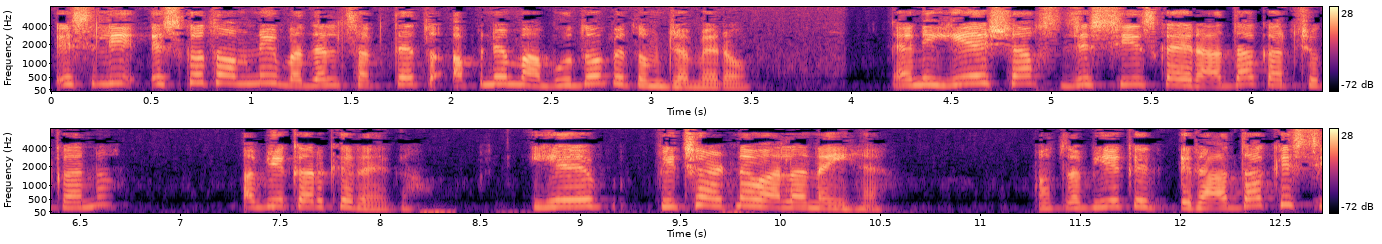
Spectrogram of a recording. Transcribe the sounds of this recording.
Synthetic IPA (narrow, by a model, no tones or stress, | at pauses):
ɪslieʔɪskot̪oɦɐmnɐɦĩbɐd̪əlsɐkt̪et̪oʔɐpnemaːbuːd̪õpet̪ʊmd͡ʒɐmeɾɐɦoː | jaːnijeʃɐxsd͡ʒɪst͡ʃiːzkaɪɾaːd̪akɐɾt͡ʃʊkaɦɛna | ɐbjekɐɾkeɾɐɦeːɡaː | jeːpiːt͡ʃʰeɦɐʈneʋaːlanɐɦĩɦɛː | mɐt̪̬ləbjekeɪɾaːd̪akɪs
